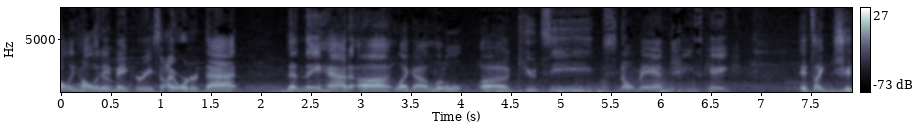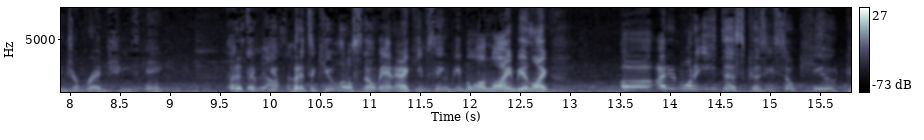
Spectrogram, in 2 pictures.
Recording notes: Recorded at the Main Street train station at Disneyland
